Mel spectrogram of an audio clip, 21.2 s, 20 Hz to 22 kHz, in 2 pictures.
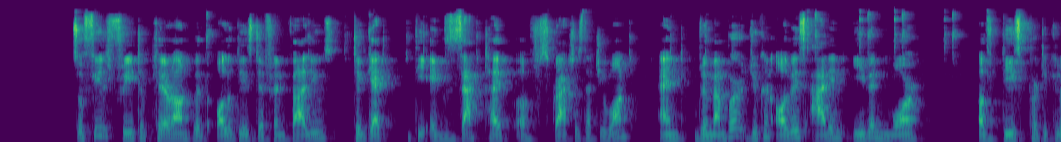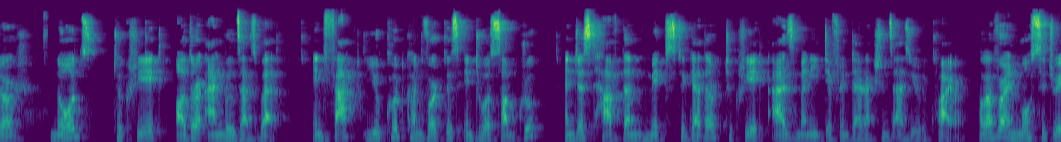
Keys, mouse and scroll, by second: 0.3 drag, 0.6 click, 0.8-2.2 drag, 2.8 ctrl+middle click, 3.5-4.3 middle drag, 4.4-4.9 middle drag, 5.8 middle click, 6.7 middle click, 7.4 middle click, 8.2 click, 9.0 click, 9.5 click, 10.0-11.0 drag, 11.0 middle drag, 11.8 middle click, 13.4 middle click, 14.3 ctrl+middle click, 14.8 middle click, 17.0 middle click, 19.8 middle click, 20.4-21.0 middle drag.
